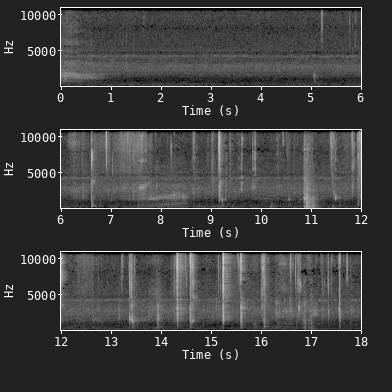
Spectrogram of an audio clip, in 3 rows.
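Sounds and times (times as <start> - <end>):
mouth chewing crunchy crackers: 6.4 - 18.0.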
